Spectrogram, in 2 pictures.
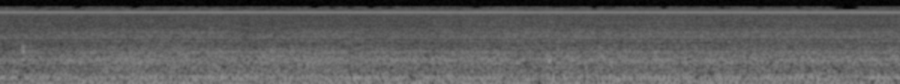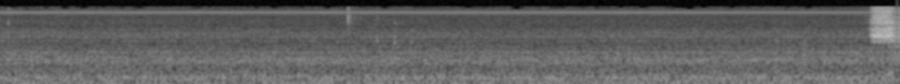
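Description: Steady low hum and hiss of room noise, like a fan running, with no distinct events. Nothing from the soldering work stands out.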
